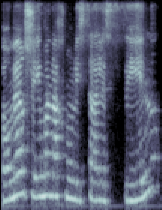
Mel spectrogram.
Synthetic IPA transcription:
o̞me̞ʁʃe̞imanaχnunisale̞sin

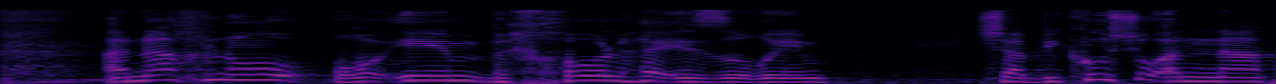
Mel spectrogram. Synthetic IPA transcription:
ʔanaχnuʁo̞ʔimbe̞χo̞lɦaezo̞ʁim | ʃehabikuʃhuanak

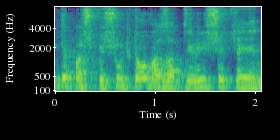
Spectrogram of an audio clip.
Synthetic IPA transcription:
t̪epaʃpeʃut̪ovazat̪ːiɾiʃeken

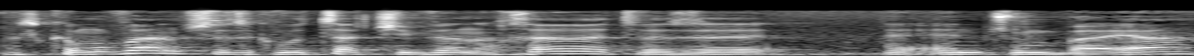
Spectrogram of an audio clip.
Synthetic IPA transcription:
azkamuvanʃezekvut͡satʃivjo̞naχe̞ʁetveze | ʔenʃumbeaja

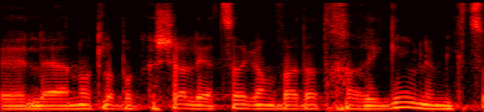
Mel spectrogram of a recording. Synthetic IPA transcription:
leano̞tlabakaʃalejat͡se̞ʁɡamvaːd̪at̪χaʁiɡimlemikt͡s

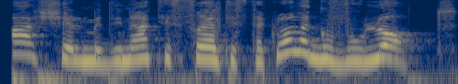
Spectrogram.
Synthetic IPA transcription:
aʃe̞lme̞dinat̪isʁaʔe̞ltist̪aklualaɡvulo̞t

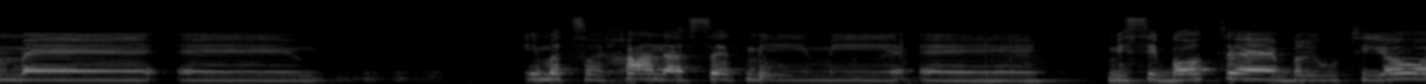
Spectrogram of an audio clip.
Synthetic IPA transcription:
mee | imat͡sʁiχanaːset̪mimie | misibo̞tebʁiutijo

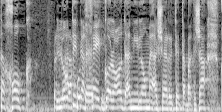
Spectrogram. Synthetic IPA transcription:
t̪aχo̞k | lo̞t̪id̪aχekolʕo̞d̪anilo̞meaʃeʁet̪et̪abakaʃak

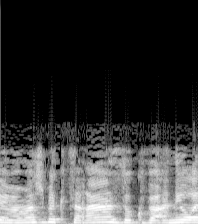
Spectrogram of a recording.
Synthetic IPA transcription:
emamaʃbekt͡saʁazokvaʁanioe

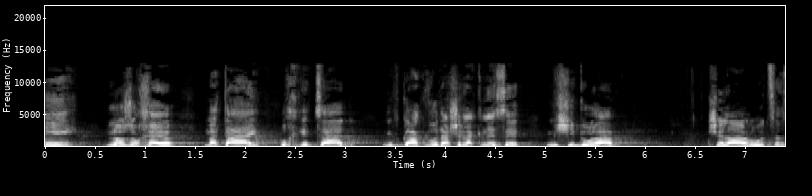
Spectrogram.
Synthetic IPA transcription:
i | lo̞zo̞χeʁmatajuχket͡sadlifɡakvodaʃe̞lakne̞se̞t̪miʃiduɾav | ʃe̞laːʁut͡saz

